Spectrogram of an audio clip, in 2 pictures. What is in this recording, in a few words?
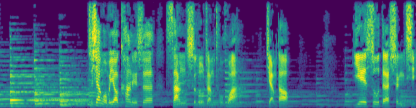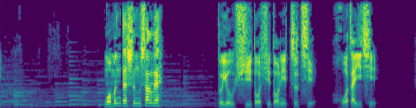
good news shan, drama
